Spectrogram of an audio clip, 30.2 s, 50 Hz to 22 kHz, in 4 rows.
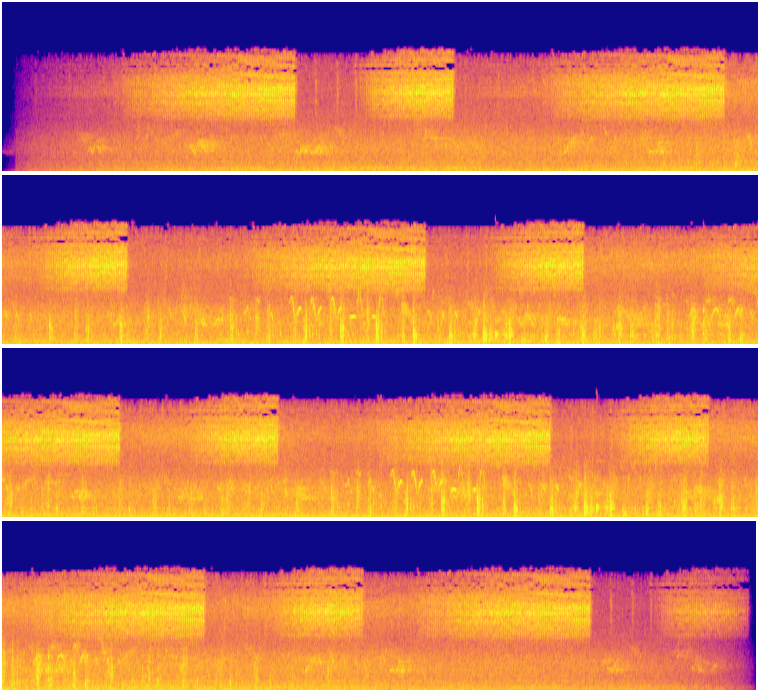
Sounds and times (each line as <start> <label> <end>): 0.0 crickets 30.2
5.6 birds 26.9
6.2 Joggers running on a gravel trail 26.7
